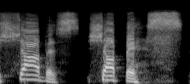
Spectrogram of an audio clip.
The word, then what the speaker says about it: Shabbos: 北方口音，这叫什么夏巴，叫什么 Good Shabbos，它发 s，对吧？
